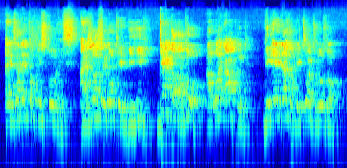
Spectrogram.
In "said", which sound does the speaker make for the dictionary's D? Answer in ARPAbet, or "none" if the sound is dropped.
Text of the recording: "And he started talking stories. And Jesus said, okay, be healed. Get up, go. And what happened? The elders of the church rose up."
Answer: none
